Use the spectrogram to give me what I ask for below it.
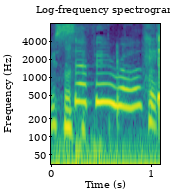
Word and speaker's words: Sephiroth: Well, you know, when it came out in 1997, none of us knew how to pronounce it. We're like, yeah, Sephiroth. But it's like, Sephiroth.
